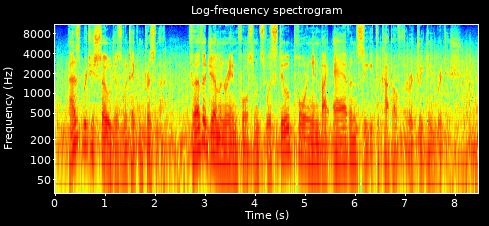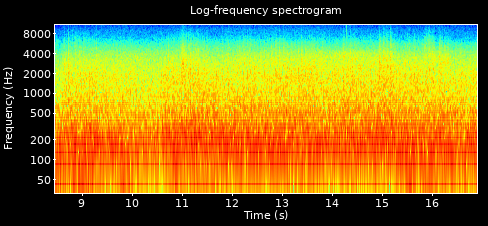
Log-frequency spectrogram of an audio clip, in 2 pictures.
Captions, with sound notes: As British soldiers were taken prisoner, further German reinforcements were still pouring in by air and sea to cut off the retreating British. (gunfire) (explosions)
